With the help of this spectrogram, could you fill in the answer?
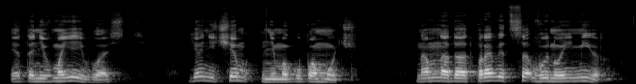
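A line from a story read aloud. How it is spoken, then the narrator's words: Gentle reply. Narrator (Russian): Гекка мягко ответил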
